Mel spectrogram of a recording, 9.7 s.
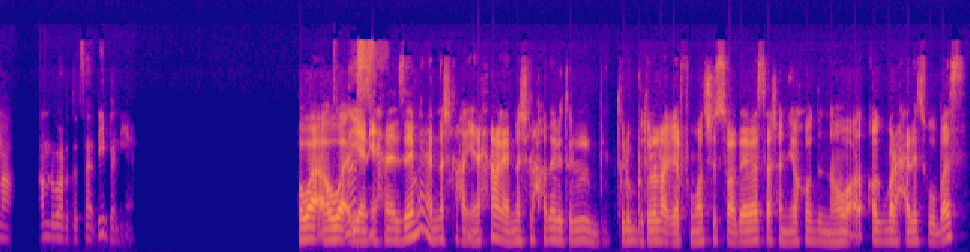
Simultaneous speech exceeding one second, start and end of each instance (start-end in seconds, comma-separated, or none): none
